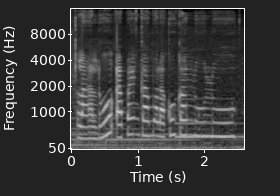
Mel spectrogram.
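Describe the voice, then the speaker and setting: A woman's voice: very high-pitched, fairly even intonation, normal speed, creaky, loud music behind the voice, pitched above the performer's own voice. A woman voicing a sad, bullied young chick in a children's story, plaintive and childlike. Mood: curious.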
